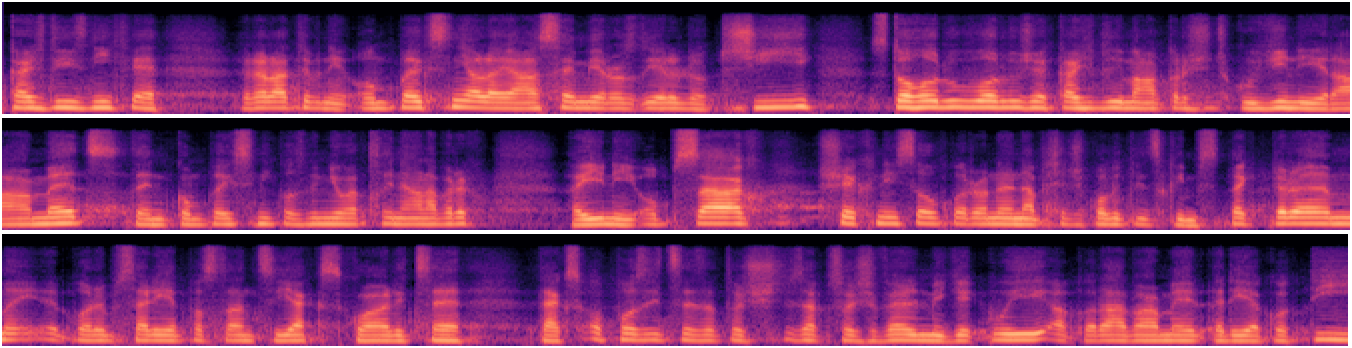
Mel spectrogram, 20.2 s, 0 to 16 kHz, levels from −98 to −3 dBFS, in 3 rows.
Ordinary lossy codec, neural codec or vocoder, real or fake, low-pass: AAC, 64 kbps; codec, 16 kHz in and 24 kHz out, 0.9 kbps, LongCat-Audio-Codec, four codebook decoder; fake; 10.8 kHz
